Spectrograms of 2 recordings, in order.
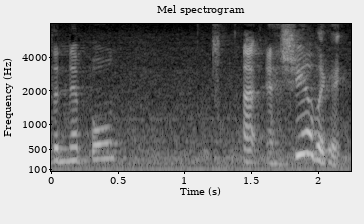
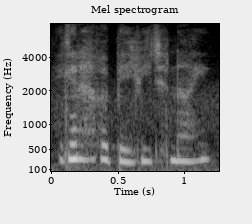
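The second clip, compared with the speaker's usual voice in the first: whisper; 3 semitones higher, faster than usual. Real, not acted. Asking the pregnant mare softly.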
